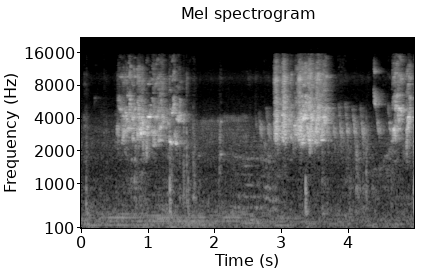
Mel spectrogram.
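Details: Asian pied starling fed in the morning to make it sing actively; two long, dense bursts of raspy, buzzing chatter, then a shorter high scratchy phrase, with faint clicks between.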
